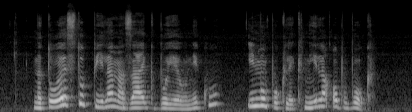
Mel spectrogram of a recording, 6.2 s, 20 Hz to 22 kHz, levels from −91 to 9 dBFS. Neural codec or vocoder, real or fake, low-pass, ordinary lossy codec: vocoder, 44.1 kHz, 128 mel bands, Pupu-Vocoder; fake; 19.8 kHz; none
